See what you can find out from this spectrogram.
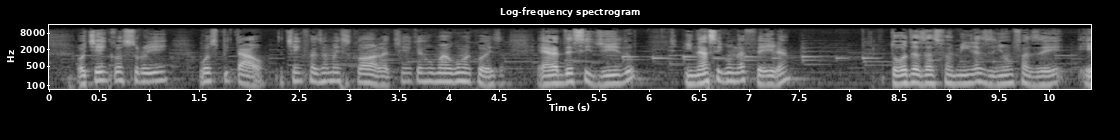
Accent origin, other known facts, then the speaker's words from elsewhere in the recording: Minga Guazú, Alto Paraná, Paraguay; also born or lived in Asunción; Na verdade, eu nasci em Assunção, porém eu vivi a vida toda em Mingaguaçu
